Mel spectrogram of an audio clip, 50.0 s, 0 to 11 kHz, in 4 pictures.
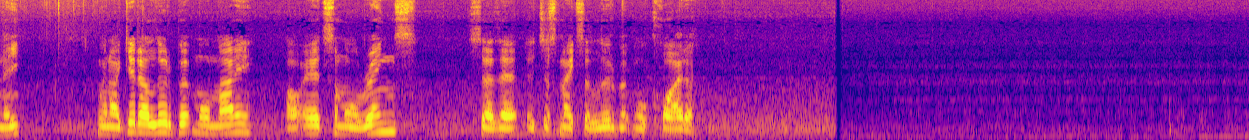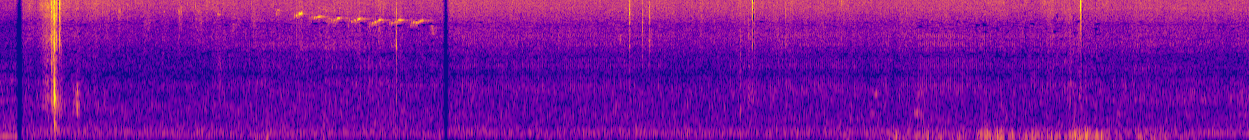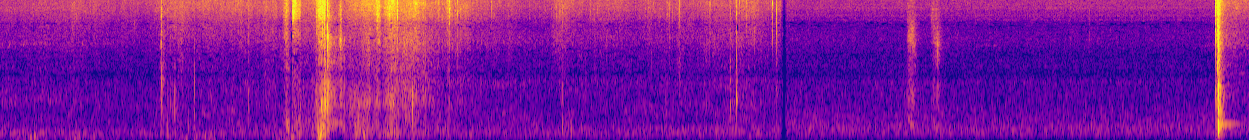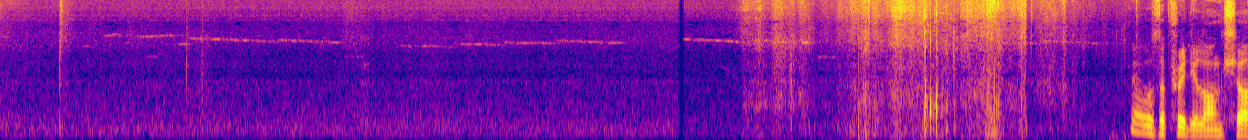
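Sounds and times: rustling: 17.8 - 32.8, 44.8 - 48.8
bow string snapping: 37.1 - 38.2
faint high chirps: 38.2 - 46.0.

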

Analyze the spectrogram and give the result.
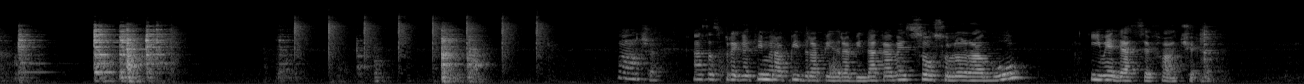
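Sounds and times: gas hob igniter clicking: 2.8 - 5.6.

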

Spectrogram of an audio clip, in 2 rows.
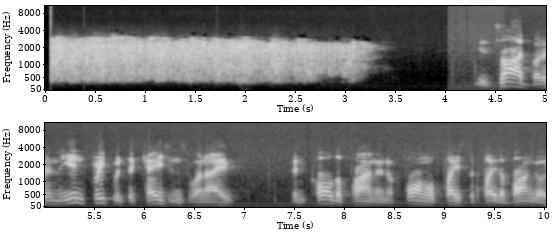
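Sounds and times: audience applause: 0.1 - 3.3.

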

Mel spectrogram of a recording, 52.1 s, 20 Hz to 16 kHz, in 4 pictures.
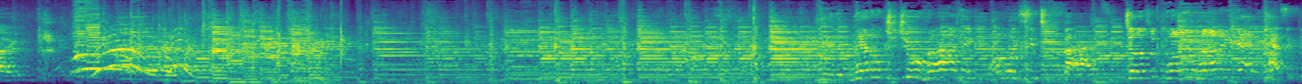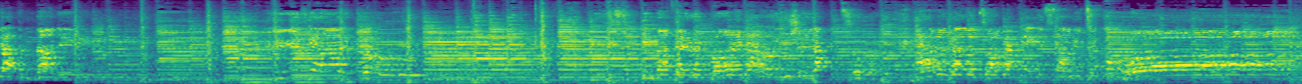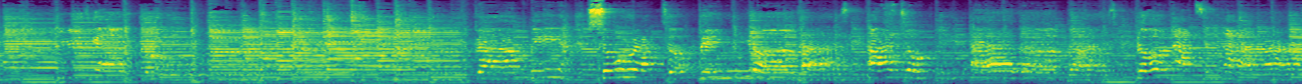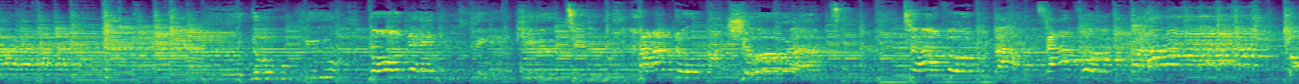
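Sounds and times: electric guitar: 0.7 - 52.0
live pop-rock band: 1.1 - 52.0
woman singing: 8.0 - 14.6, 15.4 - 17.9, 18.5 - 28.4, 30.6 - 40.2, 41.0 - 52.0.

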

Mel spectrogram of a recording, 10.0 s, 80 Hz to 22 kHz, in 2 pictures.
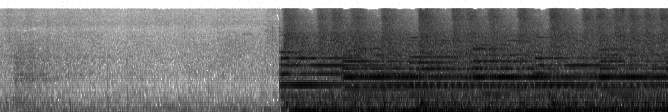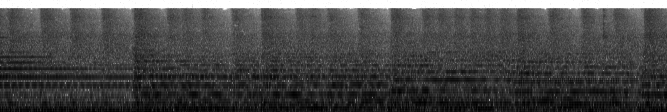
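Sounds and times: concert band playing chords: 2.1 - 10.0.

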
